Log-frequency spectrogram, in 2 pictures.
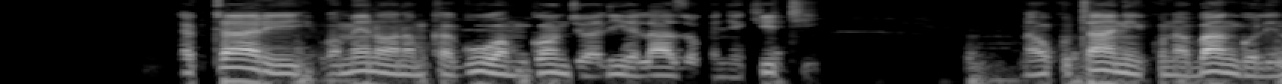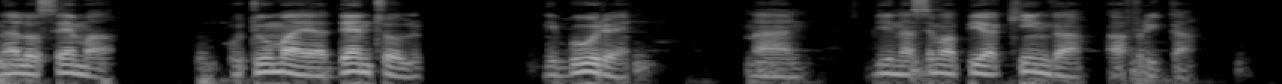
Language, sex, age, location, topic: Swahili, male, 25-35, Kisii, health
